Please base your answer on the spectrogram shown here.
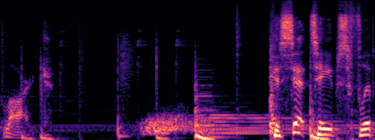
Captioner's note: air whooshing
